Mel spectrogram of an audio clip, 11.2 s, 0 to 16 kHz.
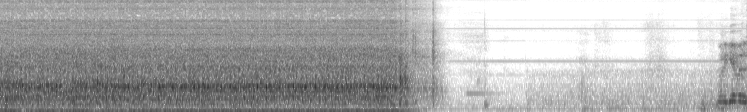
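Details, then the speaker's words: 2016 Range Rover L405 Autobiography 5.0L after timing failure repair and full engine rebuild, first start: six seconds of fast, even starter whirring, no catch, then cranking stops; long cranking needed to build fuel pressure. "this has got to build fuel pressure it's going to take a long time to crank to get this thing running"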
